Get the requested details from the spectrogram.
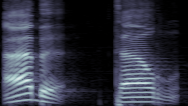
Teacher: Ra-nya juga harus ditebalkan ya karena didahului baris fathah.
